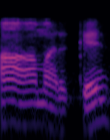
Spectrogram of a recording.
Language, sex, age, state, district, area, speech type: Tamil, male, 18-30, Tamil Nadu, Viluppuram, urban, conversation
